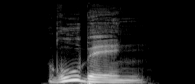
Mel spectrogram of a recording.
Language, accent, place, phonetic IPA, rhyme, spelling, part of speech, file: German, Germany, Berlin, [ˈʁuːbl̩n], -uːbl̩n, Rubeln, noun, De-Rubeln.ogg
- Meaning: dative plural of Rubel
